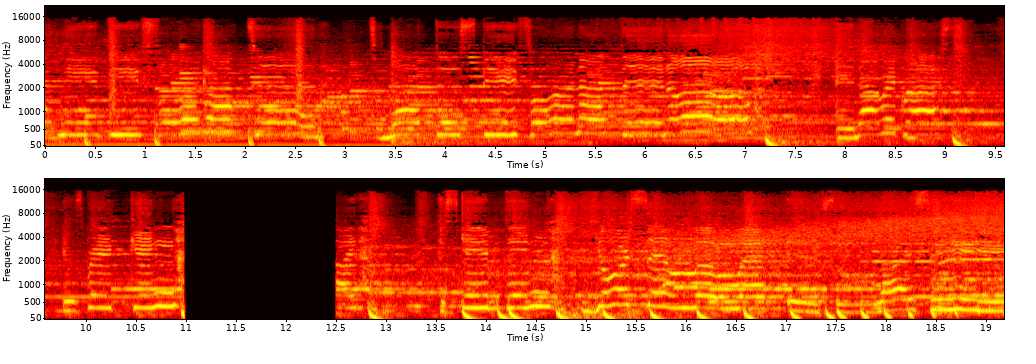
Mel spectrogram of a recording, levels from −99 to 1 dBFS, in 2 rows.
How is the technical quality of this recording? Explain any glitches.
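The quality is poor, with three faults. A noise suppressor applied to music or sounds runs throughout. It treats sustained content as noise, so levels pump by around 10 dB.

The sound is cut by the noise suppressor at 0.0–0.67, 0.96–1.16, 1.88–2.08, 2.83–3.37, 4.16–4.40, 4.73–4.88, 7.39–7.94 and 9.23–10.03 s. Held parts sink by about 5 to 9 dB, while attacks pass.

An audio dropout to silence runs from 10.98 to 12.50 s. About 1.52 s goes to dead silence with no room tone. The likely cause is a lost input while recording continued.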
